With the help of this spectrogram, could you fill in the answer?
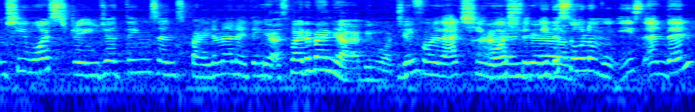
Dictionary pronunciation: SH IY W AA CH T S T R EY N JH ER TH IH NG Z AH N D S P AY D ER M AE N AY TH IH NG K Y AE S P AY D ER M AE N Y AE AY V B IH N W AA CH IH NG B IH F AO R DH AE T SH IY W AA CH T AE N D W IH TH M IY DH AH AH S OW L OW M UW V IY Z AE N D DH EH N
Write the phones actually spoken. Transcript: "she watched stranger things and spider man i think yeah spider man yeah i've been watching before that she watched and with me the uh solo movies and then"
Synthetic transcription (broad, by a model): SH IY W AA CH S T R EY N JH ER T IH NG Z AH N D S P AY D ER M AE N AY T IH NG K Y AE S P AY D ER M AE N Y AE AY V B IH N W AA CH B IH F AO R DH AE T SH IY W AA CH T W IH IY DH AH AH S OW L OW M UW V IY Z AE N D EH N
